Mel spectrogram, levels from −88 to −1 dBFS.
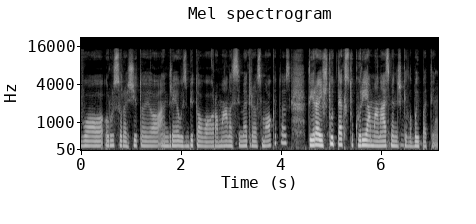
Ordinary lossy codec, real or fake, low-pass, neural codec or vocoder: AAC, 96 kbps; fake; 14.4 kHz; vocoder, 44.1 kHz, 128 mel bands every 256 samples, BigVGAN v2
